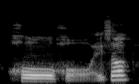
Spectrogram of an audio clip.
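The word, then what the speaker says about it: 方法: 발음은 호호에서 이 방자는 음으로 기본적으로 호로 갑니다. 그래서 호호. 방법의 호호, 호호.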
